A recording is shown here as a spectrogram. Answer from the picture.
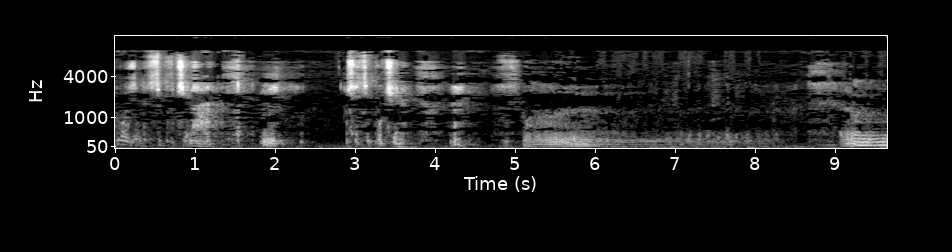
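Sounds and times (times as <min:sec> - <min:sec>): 
speech: 0:00.2 - 0:02.2, 0:02.9 - 0:04.5
person snoring: 0:04.8 - 0:09.6.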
